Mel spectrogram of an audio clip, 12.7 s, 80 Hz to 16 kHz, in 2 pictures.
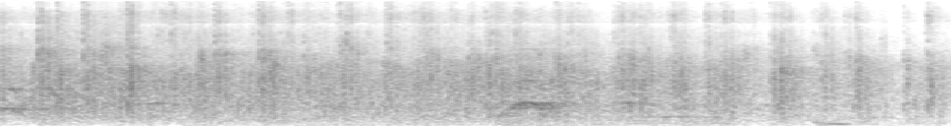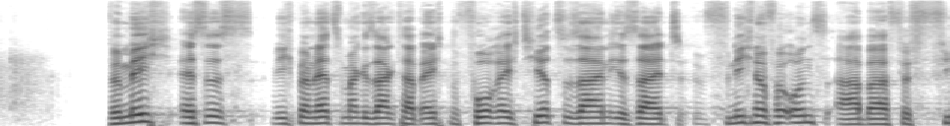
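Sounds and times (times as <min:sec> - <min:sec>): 
audience applauding: 0:00.0 - 0:06.8
speech: 0:07.1 - 0:12.6.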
